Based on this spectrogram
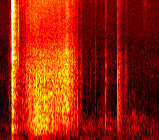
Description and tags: the lightning of a match / encendido de una cerilla
field-recording, ignition, match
